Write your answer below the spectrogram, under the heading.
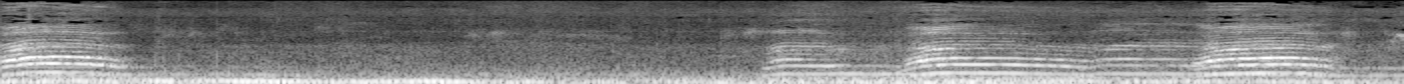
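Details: Rival cats fighting over a female trade a rapid string of moaning, wavering yowls, several overlapping in pitch at the end, over a heavy low rumble of background noise.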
